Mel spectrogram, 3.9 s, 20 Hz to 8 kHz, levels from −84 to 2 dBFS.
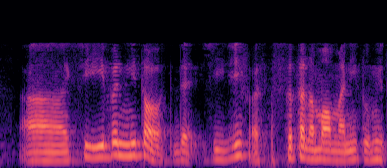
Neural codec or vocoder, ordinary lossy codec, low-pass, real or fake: codec, 24 kHz, 0.9 kbps, WavTokenizer, medium speech release version 1; AAC, 16 kbps; 7.2 kHz; fake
